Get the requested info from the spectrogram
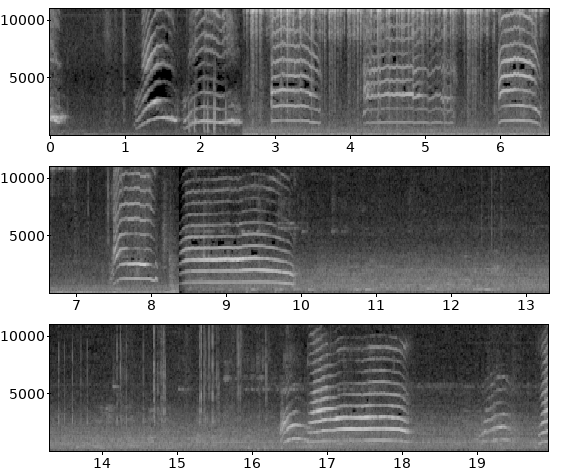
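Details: Domestic cats meowing, a compilation of short cut-together recordings: repeated arching, harmonic-rich meows, some high and thin, others longer and falling, with a steady background hum in parts and quiet gaps between calls.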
